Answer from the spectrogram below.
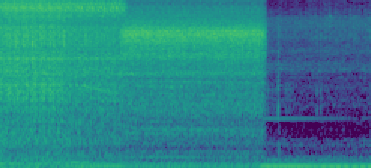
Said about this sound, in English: just ticking over with no oil in them. This is making a horrible noise already.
